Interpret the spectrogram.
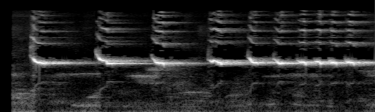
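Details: Magpie-robin morning song intended to stir other magpie-robins into song: steady, sustained whistle broken by repeated short upward flicks roughly every half second.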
